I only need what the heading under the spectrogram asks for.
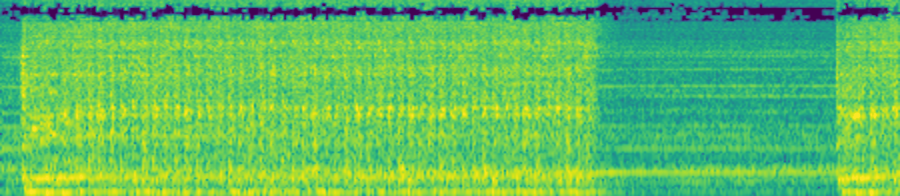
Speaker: i just got blasted golly i forgot how loud this thing is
